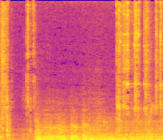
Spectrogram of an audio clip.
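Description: Car engine starting about half a second in, then running with a steady low rumble, heard from inside the cabin, with keys jangling.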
